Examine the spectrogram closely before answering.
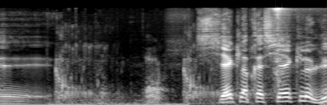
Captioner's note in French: bruit de défécation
